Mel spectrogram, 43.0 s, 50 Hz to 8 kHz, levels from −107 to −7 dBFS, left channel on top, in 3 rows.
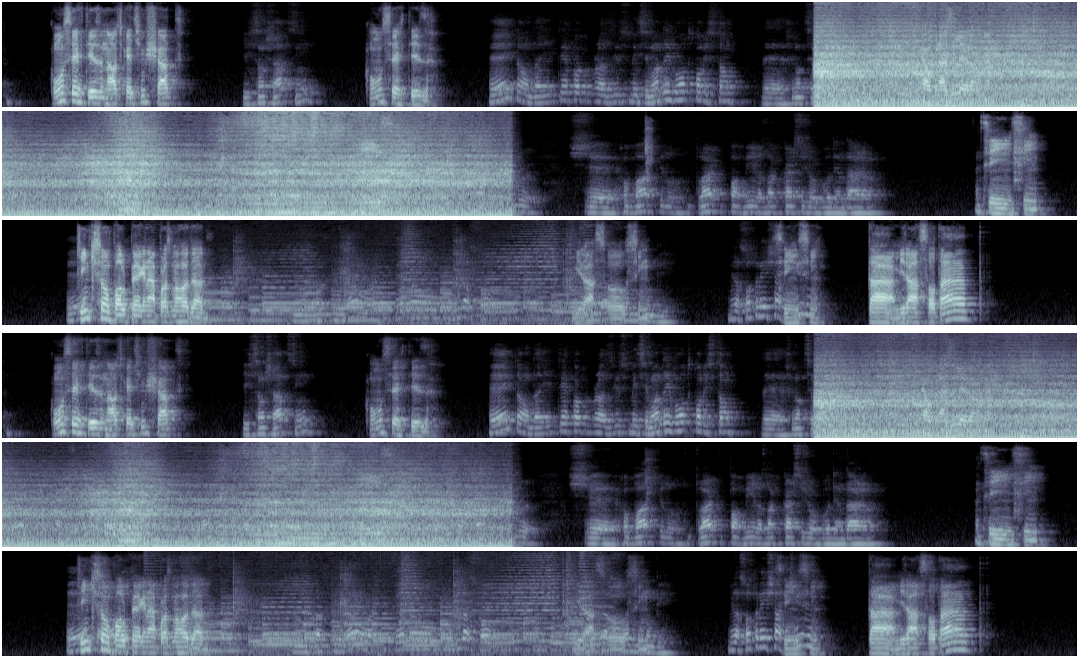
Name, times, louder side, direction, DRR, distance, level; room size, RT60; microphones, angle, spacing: voice 1, 0.7-2.3 4.9-5.8 12.2-13.3 17.2-17.5 19.1-19.6 27.4-28.1 29.7-31.4 36.3-37.3 39.1-39.5 40.2-41.7, left 5 dB, 85° left, 10 dB, 0.9 m, -31 dB
voice 2, 3.2-4.1 6.5-9.7 10.1-11.2 14.2-14.7 15.0-17.9 18.5-21.4 21.9-26.0 27.3-27.6 29.5-30.5 32.5-35.3 36.3-37.6 38.4-39.6, right 3 dB, 50° right, 4 dB, 1.8 m, -48 dB
sound 1, 10.8-21.1, left 4 dB, 45° left, 0.7 m, -28 dB
sound 2, 30.5-36.8, right 1 dB, 80° right, 5.9 m, -48 dB
22.0 x 7.9 x 3.5 m, 0.42 s
head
